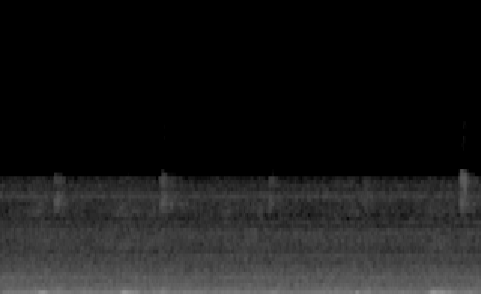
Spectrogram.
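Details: A dog snoring: faint, low, rumbling snores in short bursts at irregular intervals over a steady fan-like hum in a quiet room.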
